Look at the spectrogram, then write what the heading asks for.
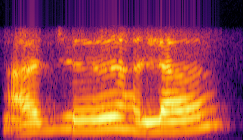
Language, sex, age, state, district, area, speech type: Nepali, female, 45-60, West Bengal, Jalpaiguri, urban, conversation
